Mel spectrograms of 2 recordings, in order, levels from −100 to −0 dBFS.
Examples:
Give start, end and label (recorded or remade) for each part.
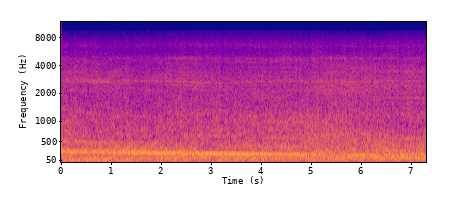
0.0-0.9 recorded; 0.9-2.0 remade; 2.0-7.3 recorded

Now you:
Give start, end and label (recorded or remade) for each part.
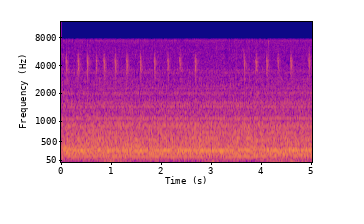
0.0-0.7 remade; 0.7-1.4 recorded; 1.4-2.8 remade; 2.8-3.2 recorded; 3.2-4.1 remade; 4.1-5.0 recorded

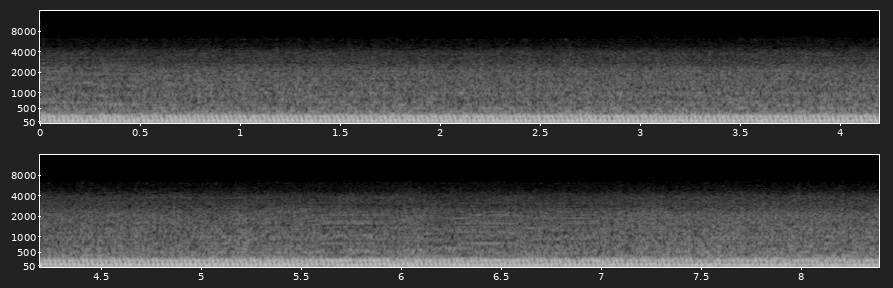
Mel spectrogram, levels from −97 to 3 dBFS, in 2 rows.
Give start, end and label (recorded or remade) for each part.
0.0-0.5 remade; 0.5-5.6 recorded; 5.6-7.0 remade; 7.0-8.4 recorded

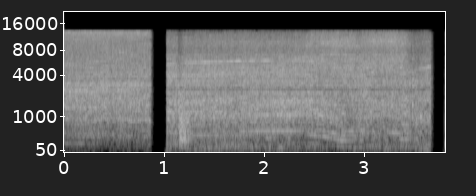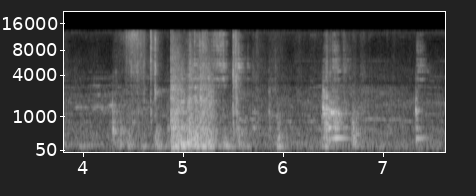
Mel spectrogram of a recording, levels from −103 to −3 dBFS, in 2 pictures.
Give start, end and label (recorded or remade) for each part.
0.0-0.7 remade; 0.7-4.3 recorded; 4.3-7.6 remade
